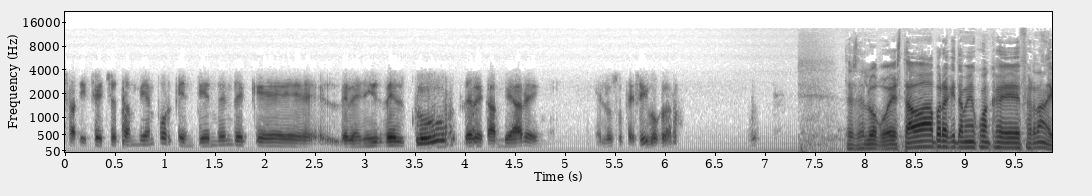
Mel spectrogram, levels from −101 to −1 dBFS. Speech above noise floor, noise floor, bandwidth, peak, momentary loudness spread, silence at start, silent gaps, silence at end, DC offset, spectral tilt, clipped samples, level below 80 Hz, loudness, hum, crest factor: 36 dB; -59 dBFS; 13.5 kHz; -4 dBFS; 14 LU; 0.05 s; none; 0 s; under 0.1%; -6.5 dB/octave; under 0.1%; -58 dBFS; -23 LUFS; 50 Hz at -65 dBFS; 20 dB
